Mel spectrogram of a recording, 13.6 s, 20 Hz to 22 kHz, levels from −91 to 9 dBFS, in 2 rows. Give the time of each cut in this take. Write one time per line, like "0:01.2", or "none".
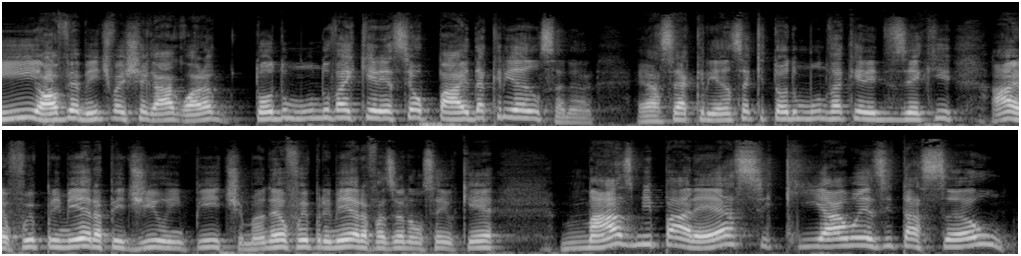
none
